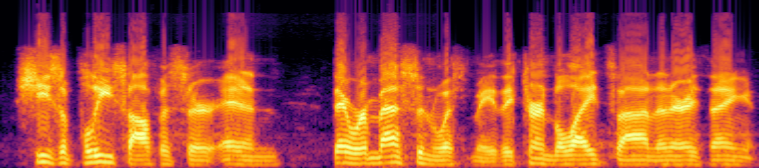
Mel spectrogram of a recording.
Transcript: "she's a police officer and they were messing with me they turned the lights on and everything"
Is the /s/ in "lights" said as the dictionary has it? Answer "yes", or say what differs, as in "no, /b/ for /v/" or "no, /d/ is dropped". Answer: yes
